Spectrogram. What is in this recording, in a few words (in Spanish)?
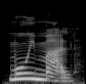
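muy mal, Spanish, female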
